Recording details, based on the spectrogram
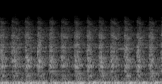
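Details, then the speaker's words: Nissan Sentra that shut off while driving, after a fuel pump replacement and a new 15 A fuse in place of a broken one: the engine catches and settles into an even, steady idle with regular firing and no misses. The bad fuse was the cause. "at this time it was the fuse that was bad"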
